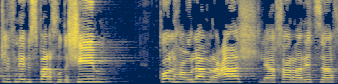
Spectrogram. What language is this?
Hebrew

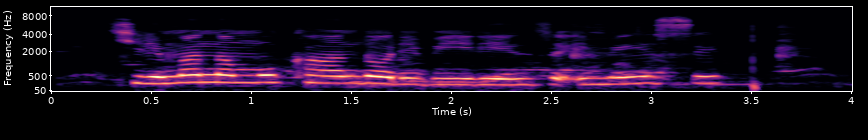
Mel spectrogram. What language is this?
Kinyarwanda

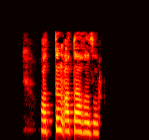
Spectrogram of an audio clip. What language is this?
Bashkir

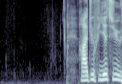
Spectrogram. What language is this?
Danish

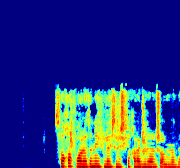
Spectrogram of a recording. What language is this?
Uzbek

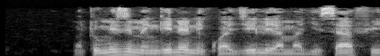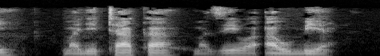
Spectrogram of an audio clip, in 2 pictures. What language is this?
Swahili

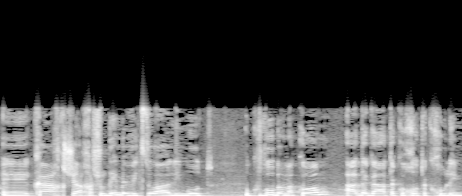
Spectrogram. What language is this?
Hebrew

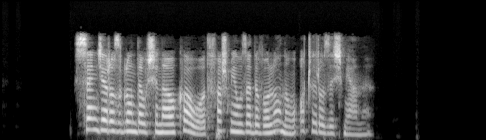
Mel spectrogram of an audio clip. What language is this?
Polish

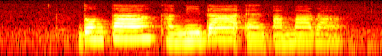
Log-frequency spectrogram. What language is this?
English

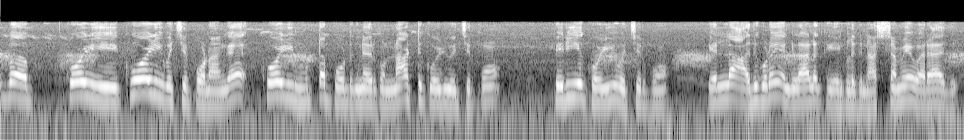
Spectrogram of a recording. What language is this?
Tamil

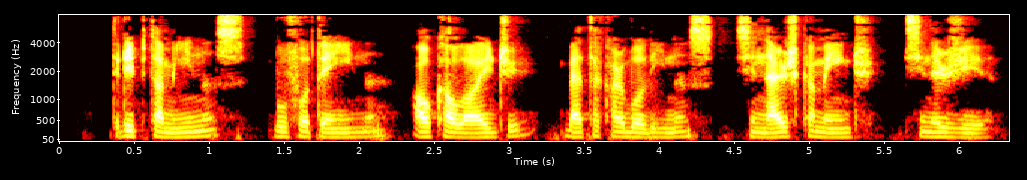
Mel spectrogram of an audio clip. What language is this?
Portuguese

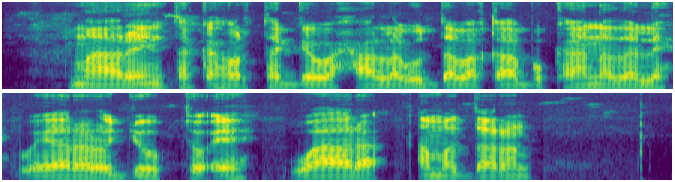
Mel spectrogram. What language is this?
Somali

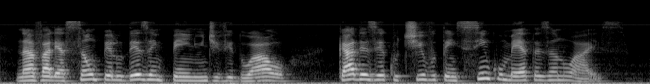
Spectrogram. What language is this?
Portuguese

